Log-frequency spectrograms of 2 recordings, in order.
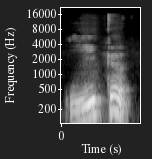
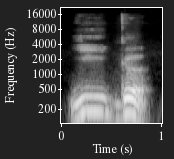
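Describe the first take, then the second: First: The first syllable has a rising tone. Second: The first syllable has a high level tone. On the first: The speaker calls it right. "it changes to the second tone. So the correct pronunciation should be" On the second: The speaker calls it wrong. "If you want to pronounce it normally... But that is a wrong pronunciation"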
